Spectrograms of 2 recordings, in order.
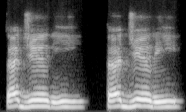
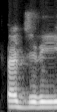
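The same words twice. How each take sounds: First: Strong bounced j in तजरी, like "taje-ri"; short echo after j in तजरी; qalqalah bounce. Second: तजरी with a soft j and no bounce; normal soft. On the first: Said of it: "इसे हम पढ़ें". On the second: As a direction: run the j of तजरी gently into ri. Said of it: "ऐसे normal soft नहीं पढ़ेंगे". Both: Shown as a demonstration.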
